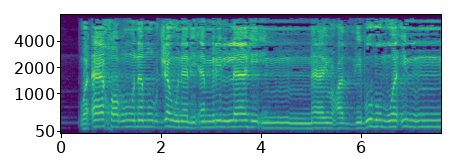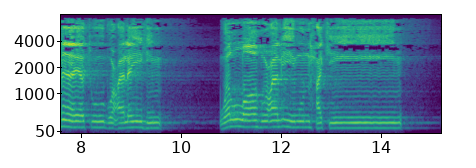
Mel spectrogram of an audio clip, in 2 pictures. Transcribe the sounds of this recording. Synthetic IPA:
waʔaːxɑɾuːnamʊɾd͡ʒawnalɪʔamɾɪlːaːɦɪʔɪmː | aːjʊʕaðːɪbʊɦʊmwaʔɪmːaːjat̪uːbʊʕalajɦɪm | wɑlːɑːɦʊʕaliːmʊnħakʰiː | m

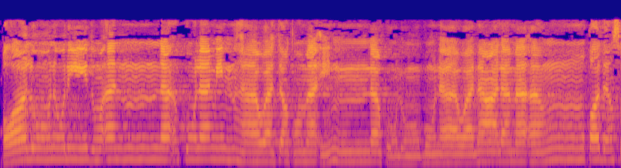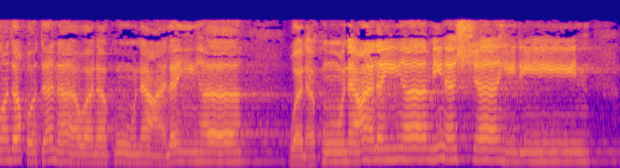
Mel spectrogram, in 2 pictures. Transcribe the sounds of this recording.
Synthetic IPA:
qɑːluːnʊɾiːd̪ʊʔanːaʔkʊlmɪnɦaːwat̪ɑt̪ˤmaʔɪnːaqʊluːbʊnaːwanaʕlamʔanqɑd̪sˤɑd̪ɑqt̪anaːwanakuːnʕalajhaː | wanakuːnʕalajhaːmɪnaʃːaːhɪd̪iːn

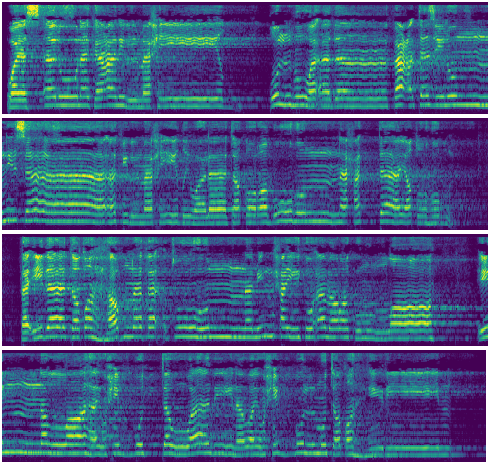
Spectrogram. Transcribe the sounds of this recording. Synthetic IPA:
wʔajasʔaluːnakaʕanɪlmaħiː | d̪ˤ | qʊlɦʊwaʔaðanfaʕt̪azɪlʊnːɪsaː | ʔafɪlmaħiːd̪ˤɨwalaːt̪ɑqɾˤɑbuːɦʊnːaħat̪ːaːjɑt̪ˤɦʊɾ | faʔɪðaːt̪ɑt̪ˤɑɦːɑɾˤnafaʔt̪uːhʊnːamɪnħajθʊʔamɑɾˤɑkʊmʊllːɑːh | ʔɪnːalˤːɑːɦajʊħɪbːʊt̪ːawːaːd̪iːnawajʊħɪbːʊlmʊt̪ɑt̪ˤɑɦːɪɾiːn

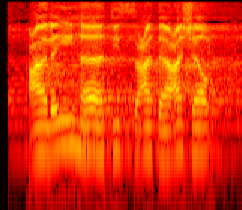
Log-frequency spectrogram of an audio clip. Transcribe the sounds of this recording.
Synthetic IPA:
ʕalajɦaːt̪ɪsʕaʕaʃɑɾˤ

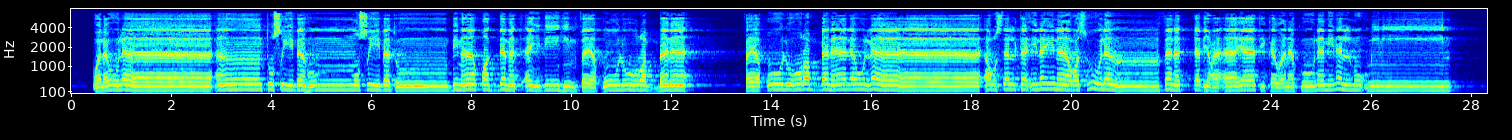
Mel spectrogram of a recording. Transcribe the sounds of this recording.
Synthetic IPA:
walawlaː | ʔant̪ʊsˤiːbaɦʊmːʊsˤiːba | bɪmaːqɑd̪ːamat̪ʔajd̪iːɦɪmfajɑquːluːɾˤɑbːanaː | fajɑquːluːɾˤɑbːanaːlawlaː | ʔɑɾˤsalt̪ʔɪlajnaːɾˤɑsuːlan | fanat̪ːabɪʕʔaːjaːt̪ɪkawanakuːnamɪnalmʊʔmɪni | n

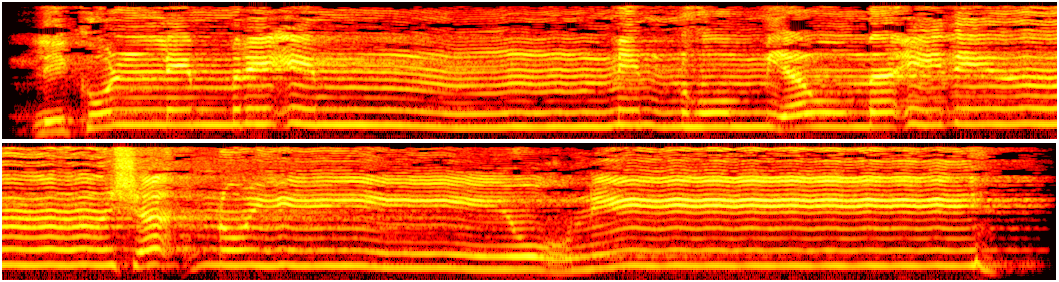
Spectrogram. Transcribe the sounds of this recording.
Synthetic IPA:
lɪkʊlːɪmɾɪʔɪm | ɪnhʊmjawmaʔɪðɪn | ʃaʔnʊ | jʊɣniː

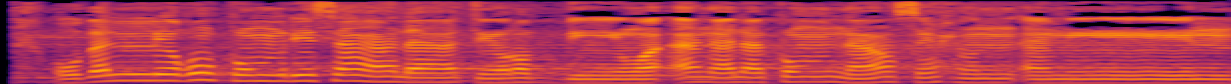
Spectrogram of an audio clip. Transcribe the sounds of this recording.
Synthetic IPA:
ʔʊbalːɪɣʊkʊmɾɪsaːlaːt̪ɾˤɑbːiːwaʔanalakʊmnɑːsˤɨħʔamiːn

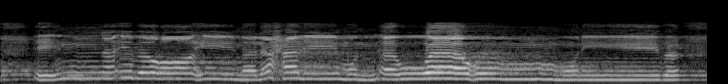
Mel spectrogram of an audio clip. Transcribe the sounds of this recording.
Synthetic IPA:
ʔɪnː | aʔɪbɾɑːhiːmalaħaliːmʊnʔawːaːɦʊmːʊniːb

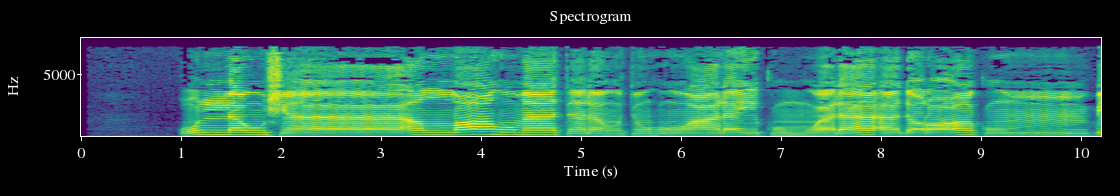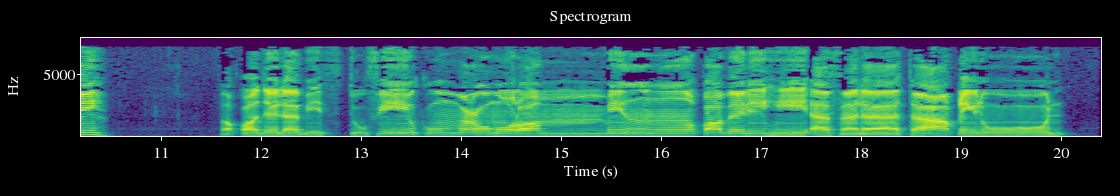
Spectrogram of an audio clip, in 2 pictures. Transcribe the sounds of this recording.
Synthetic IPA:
qʊlːawʃaː | ʔalˤːɑːhʊmaːt̪anawt̪ʊɦʊʕalajkʊmwalaːʔad̪ɾˤɑːkʊm | bɪh | fɑqɑd̪labɪθt̪ʊfiːkʊmʕʊmʊɾˤɑmːɪnqɑblɪɦɪʔafalaːt̪aʕqɪluːn

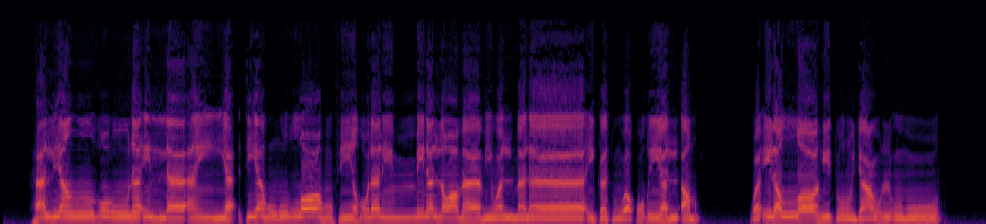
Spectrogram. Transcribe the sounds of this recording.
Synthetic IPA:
ɦaljɑnðˤʊɾuːnaʔɪlːaːʔanjaʔt̪ɪjahʊmʊlːɑːhʊfiːðˤʊlalɪmːɪnalɣɑmaːmɪwalmalaː | ʔɪkawɑqʊd̪ˤɨjalʔamɾ | waʔɪlaːlːɑːhɪt̪ʊɾd͡ʒaʕʊlʔʊmuːɾ

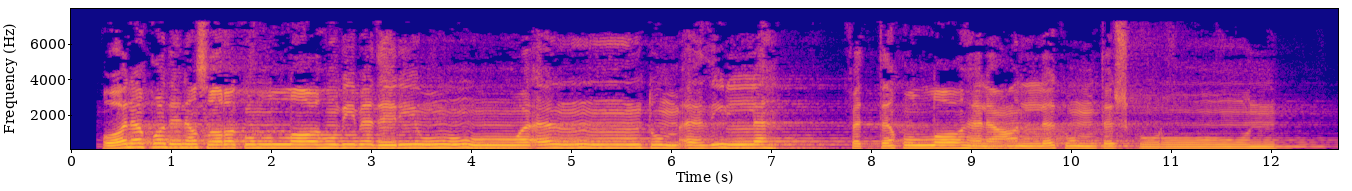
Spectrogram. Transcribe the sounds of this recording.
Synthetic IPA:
wɑlɑqɑd̪nɑsˤɑɾˤɑkʊmʊlˤːɑːɦʊbɪbad̪aɾɪ | waʔann | t̪ʊmʔaðɪlːah | fat̪ːɑqʊlˤːɑːɦalaʕalːakʊmt̪aʃkʊɾuːn

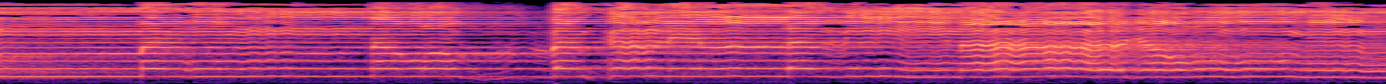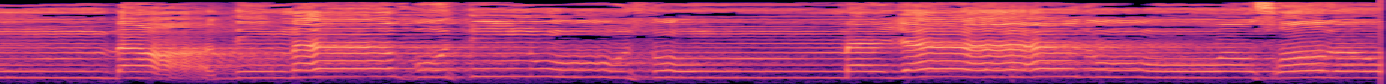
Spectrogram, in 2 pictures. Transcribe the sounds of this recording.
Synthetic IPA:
mː | aʔɪnː | aɾˤɑbbː | akalɪlːaðiːnahad͡ʒaɾuːmɪm | baʕd̪ɪmaːfʊt̪ɪnuːθʊmː | ad͡ʒaːhaduːwɑsˤɑda

